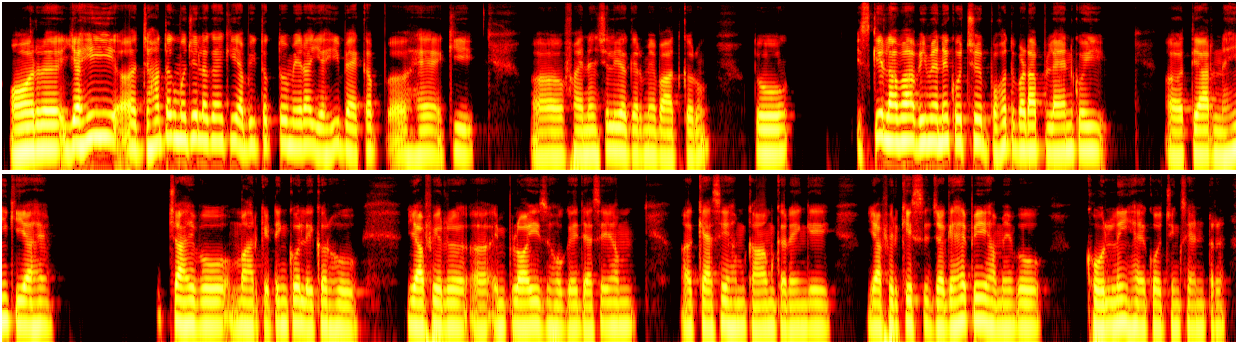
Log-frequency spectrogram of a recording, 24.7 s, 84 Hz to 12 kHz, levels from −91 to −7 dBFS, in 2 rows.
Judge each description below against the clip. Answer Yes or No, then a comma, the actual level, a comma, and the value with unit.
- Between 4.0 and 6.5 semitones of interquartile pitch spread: No, average, 3.1 semitones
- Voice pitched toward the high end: No, medium, 140 Hz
